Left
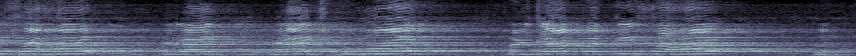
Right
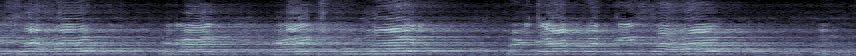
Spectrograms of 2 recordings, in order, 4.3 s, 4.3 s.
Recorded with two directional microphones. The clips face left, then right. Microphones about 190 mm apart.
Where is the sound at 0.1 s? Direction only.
45° left (ahead or behind).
